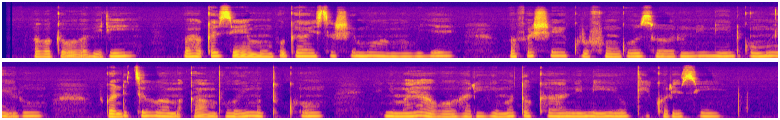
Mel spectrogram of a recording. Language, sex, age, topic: Kinyarwanda, male, 18-24, finance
